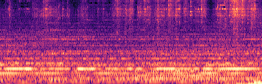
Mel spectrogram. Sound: keys jingling

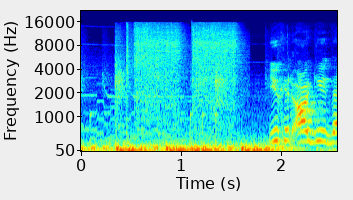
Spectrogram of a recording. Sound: buzzing; zapping

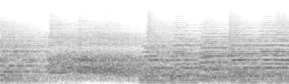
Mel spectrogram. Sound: all shouting

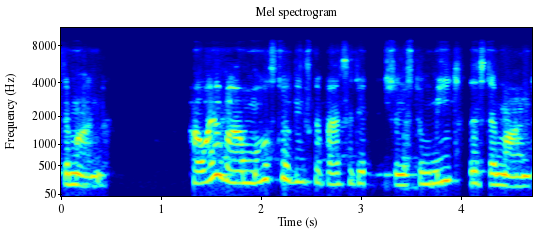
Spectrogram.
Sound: audio static

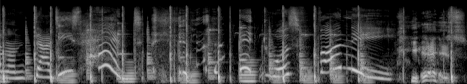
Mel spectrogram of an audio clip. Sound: giggling

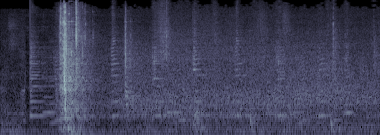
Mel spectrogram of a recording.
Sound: door opens

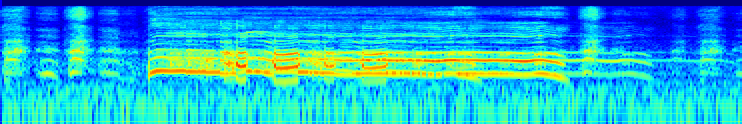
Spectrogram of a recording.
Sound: screams into the night

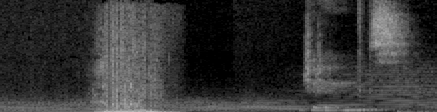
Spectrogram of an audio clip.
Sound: sighing

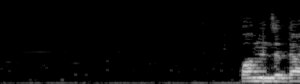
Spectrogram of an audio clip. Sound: birds chirping

